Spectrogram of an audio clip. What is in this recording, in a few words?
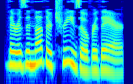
fast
